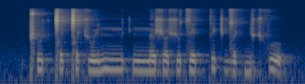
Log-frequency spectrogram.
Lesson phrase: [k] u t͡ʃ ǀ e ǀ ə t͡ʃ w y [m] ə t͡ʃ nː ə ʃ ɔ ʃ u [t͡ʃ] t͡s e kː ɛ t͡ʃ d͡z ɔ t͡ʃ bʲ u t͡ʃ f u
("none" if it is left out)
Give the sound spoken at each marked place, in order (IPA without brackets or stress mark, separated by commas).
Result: ǁ, nː, none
